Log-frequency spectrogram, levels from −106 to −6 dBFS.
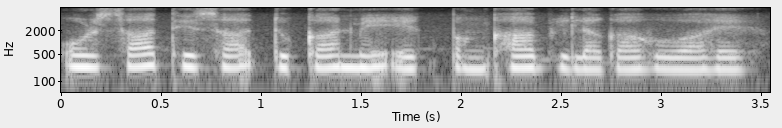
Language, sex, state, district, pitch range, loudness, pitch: Hindi, female, Arunachal Pradesh, Longding, 205-230 Hz, -17 LUFS, 220 Hz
